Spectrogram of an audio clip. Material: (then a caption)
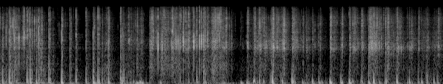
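Plastic. Fingertips and nails tap and scratch the surface of a hollow, palm-sized yellow plastic toy ball with pink spots. The result is a rapid, dry, rattle-like clatter of short bright clicks with almost no ring, and scratchy high hiss between the taps.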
